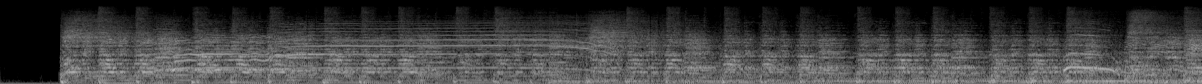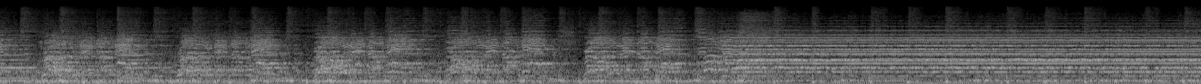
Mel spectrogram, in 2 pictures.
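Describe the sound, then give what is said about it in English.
Bumper music for a radio talk show plays as a steady, full music bed with sustained tones and a driving pulse, holding an even level throughout with no talk over it. “Great bumper music.”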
